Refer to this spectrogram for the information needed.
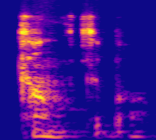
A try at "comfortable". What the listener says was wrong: It sounds different, but it's better if that O has less stress and you put more stress in the first and the last part.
